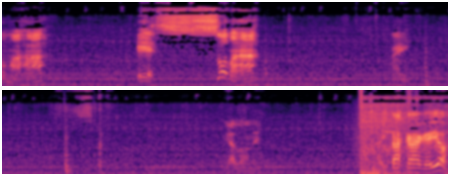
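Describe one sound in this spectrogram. A truck engine rumbles low and steady, heard from inside the cab.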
